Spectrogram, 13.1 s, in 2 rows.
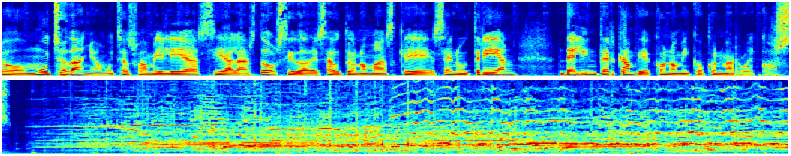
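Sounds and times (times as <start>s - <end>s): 
speech: 0.0s - 7.2s
crowd cheering and applauding at border: 6.8s - 13.1s
shrill calls: 6.8s - 13.1s.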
